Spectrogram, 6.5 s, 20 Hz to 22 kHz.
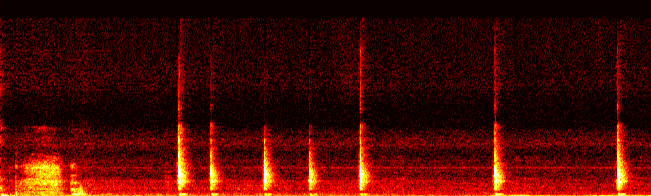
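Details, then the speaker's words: Jammed disc drive in an old PlayStation 3 that boots to the UI then shuts down: a handful of sharp, irregular clicks about one a second from the empty drive, sounding as if something is inside. Its gear train is binding. "There's something in the disk drive. Oh, that's what was making all the noise. The disk drive's jammed."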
